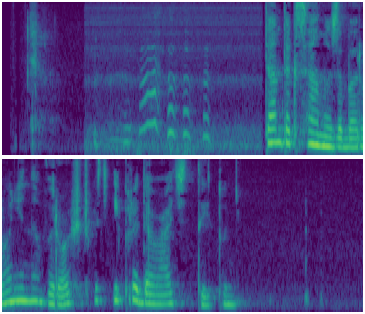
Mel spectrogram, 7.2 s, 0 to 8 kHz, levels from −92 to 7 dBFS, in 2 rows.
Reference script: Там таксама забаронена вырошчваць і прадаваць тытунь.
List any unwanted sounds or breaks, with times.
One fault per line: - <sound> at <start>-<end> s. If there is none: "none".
- laugh at 0.9-2.1 s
